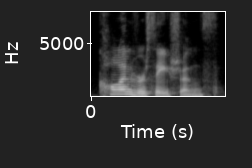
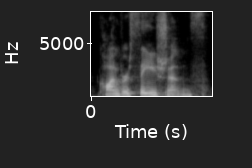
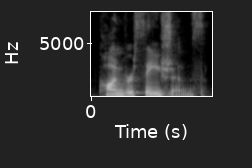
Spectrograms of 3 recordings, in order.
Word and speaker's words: conversations: and say beginning beginning the next word I said conversations so I'm stressing the first syllable ah but in reality we would save conversations conversations so the stress should be on the third syllable a finally in this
